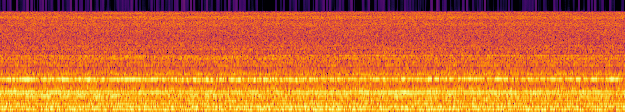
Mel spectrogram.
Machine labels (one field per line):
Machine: fan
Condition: abnormal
